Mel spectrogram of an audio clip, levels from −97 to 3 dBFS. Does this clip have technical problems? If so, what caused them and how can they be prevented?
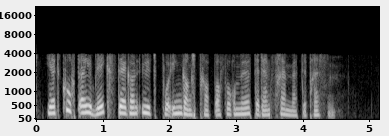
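Yes. The iLBC codec shapes the whole clip. Nothing above 4 kHz survives, so the speech sounds boxed-in and slightly rough and synthetic, and the coding damage is plainly audible. Each short frame's excitation is coded on its own, which keeps the codec robust but costs naturalness. The sound points to iLBC's higher-rate, 20 ms frame mode. To prevent it, use a wideband codec such as Opus or G.722 wherever both ends support one.

Lost iLBC frames cause a brief glitch from 3.48 to 3.51 s, about one 20 ms frame's worth. The decoder filled the gap by repeating the last pitch cycle with some added noise, so the moment comes out as a short held, faintly buzzy sound rather than silence. Because iLBC frames stand alone, the very next frame decodes cleanly and speech recovers immediately. To prevent it, reduce packet loss on the network path and use a jitter buffer or forward error correction.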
